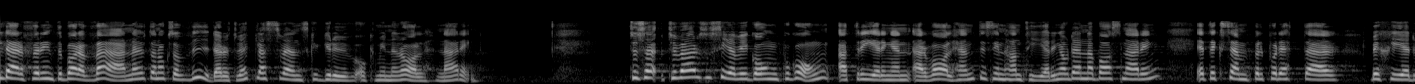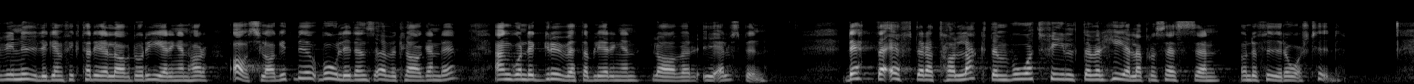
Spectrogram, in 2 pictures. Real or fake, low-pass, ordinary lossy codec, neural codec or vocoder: real; none; none; none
